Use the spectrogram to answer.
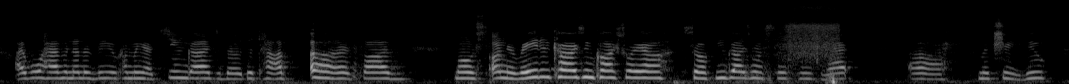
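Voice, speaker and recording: The delivery has a moderate pace and monotone, flat intonation. Noticeable background noise runs underneath. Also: woman, high pitch for a woman. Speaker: gaming youtuber. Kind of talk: casual video commentary. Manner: halting, many fillers and self-corrections.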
